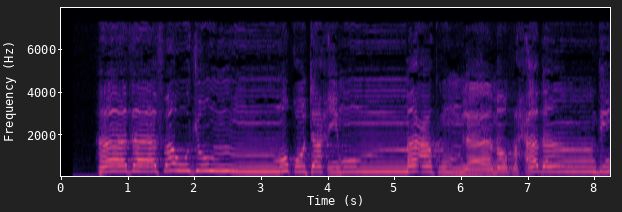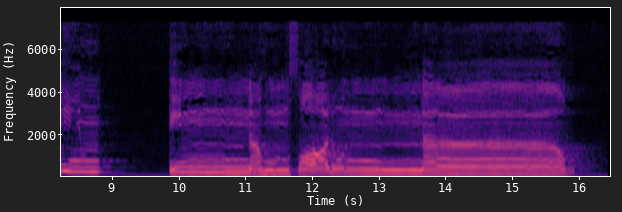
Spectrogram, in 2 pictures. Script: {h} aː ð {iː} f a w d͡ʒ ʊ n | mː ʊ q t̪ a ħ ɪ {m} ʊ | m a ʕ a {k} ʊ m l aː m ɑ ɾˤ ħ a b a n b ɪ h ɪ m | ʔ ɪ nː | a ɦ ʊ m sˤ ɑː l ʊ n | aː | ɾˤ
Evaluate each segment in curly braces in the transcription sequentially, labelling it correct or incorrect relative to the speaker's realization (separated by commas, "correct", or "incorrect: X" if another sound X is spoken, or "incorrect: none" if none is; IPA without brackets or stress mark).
correct, incorrect: aː, correct, correct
